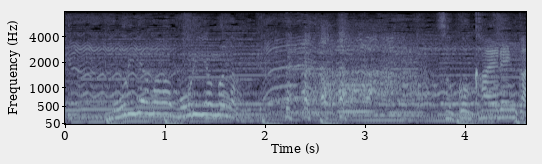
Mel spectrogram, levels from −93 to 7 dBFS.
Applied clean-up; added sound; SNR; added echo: none; Wind instrument, woodwind instrument; 8 dB; none.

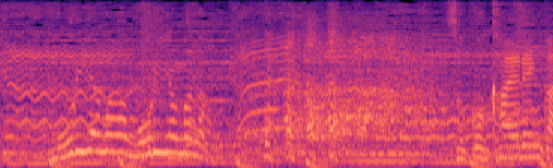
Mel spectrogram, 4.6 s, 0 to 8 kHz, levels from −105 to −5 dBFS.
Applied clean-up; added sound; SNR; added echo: none; none; none; none.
